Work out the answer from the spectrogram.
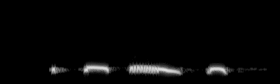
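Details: Spotted dove, a kept decoy bird, calling in the 'kích bổi' style meant to stir up wild doves. It gives soft, low coos: a short note, two level drawn-out notes, a longer falling coo, then a short arched note, against silence.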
